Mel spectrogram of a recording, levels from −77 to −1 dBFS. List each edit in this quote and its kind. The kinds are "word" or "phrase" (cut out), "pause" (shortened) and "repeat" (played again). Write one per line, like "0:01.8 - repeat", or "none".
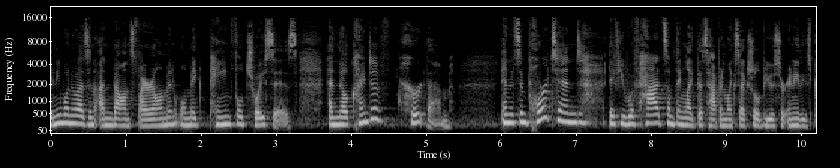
0:05.0 - phrase
0:05.9 - pause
